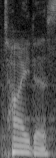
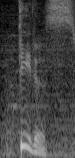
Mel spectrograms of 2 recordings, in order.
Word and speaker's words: Tidus: doesn't make sense that it'd be called Tedus cuz Tidus the game's about water tide but apparently a lot of people think it's Tedus which makes no bloody sense.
